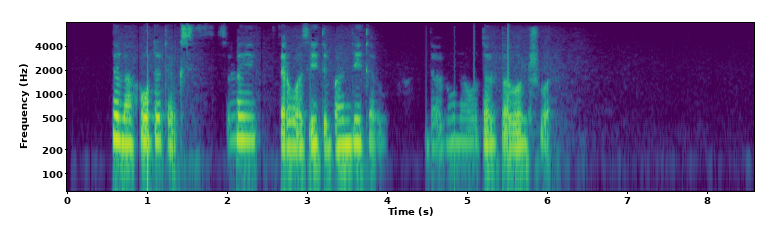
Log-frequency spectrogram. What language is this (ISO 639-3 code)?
pus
